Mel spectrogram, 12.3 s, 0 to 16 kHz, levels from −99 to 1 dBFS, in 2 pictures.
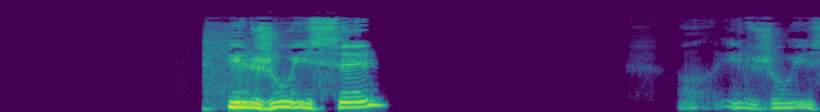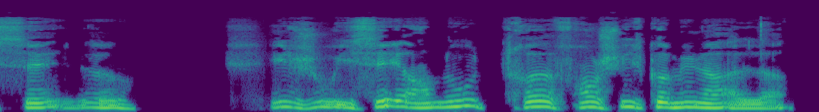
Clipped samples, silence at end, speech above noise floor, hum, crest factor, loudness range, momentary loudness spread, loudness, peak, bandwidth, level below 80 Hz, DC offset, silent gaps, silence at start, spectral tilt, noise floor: under 0.1%; 0.25 s; over 70 dB; none; 22 dB; 13 LU; 18 LU; -21 LUFS; 0 dBFS; 9.2 kHz; -60 dBFS; under 0.1%; 2.94-4.68 s, 4.98-5.06 s, 7.20-7.84 s, 9.81-9.90 s; 1.5 s; -6.5 dB/octave; under -90 dBFS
